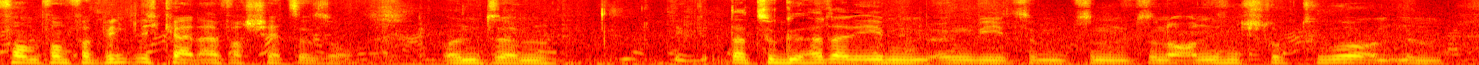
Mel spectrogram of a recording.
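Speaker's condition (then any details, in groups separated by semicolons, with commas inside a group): Tourette syndrome; neurological, incurable, uncontrollable motor and vocal tics, head and hand jerking, many years; no complex tics, worse under stress, hand jerks, sometimes redirected into foot movements; sometimes loud sounds, extra noises while talking, no swear words or coherent sentences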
